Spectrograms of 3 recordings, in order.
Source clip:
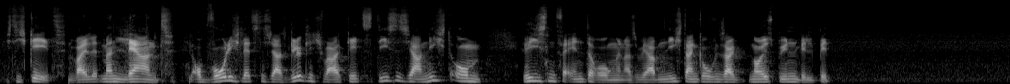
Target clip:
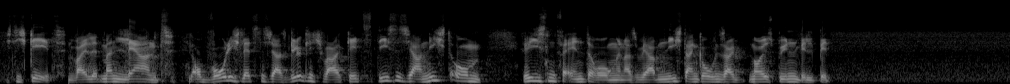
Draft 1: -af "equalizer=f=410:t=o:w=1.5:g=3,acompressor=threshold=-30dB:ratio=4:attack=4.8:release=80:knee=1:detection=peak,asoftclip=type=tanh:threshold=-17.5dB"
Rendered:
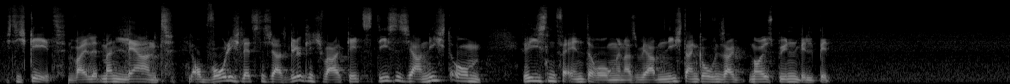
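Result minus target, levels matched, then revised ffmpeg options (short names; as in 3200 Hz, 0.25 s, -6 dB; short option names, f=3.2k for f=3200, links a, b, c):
8000 Hz band +10.5 dB
-af "equalizer=f=410:t=o:w=1.5:g=3,acompressor=threshold=-30dB:ratio=4:attack=4.8:release=80:knee=1:detection=peak,highshelf=f=5.5k:t=q:w=3:g=-8,asoftclip=type=tanh:threshold=-17.5dB"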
